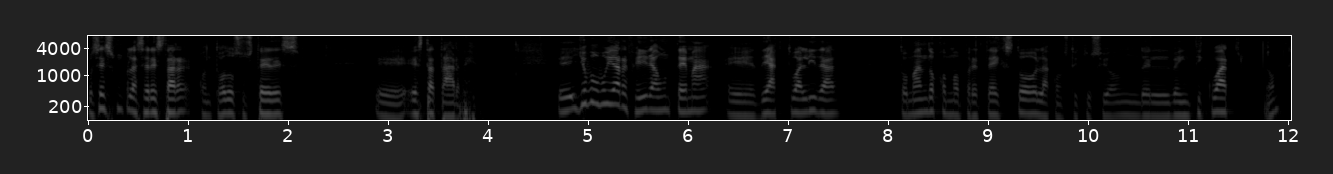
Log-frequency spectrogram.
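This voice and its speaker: A man's fairly high voice at a fairly slow pace, ordinary pitch variation and a quiet background. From northern Mexico, Coahuila. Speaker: constitutional law scholar; panelist. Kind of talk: panel talk. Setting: library event with audience. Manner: halting. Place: hall.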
